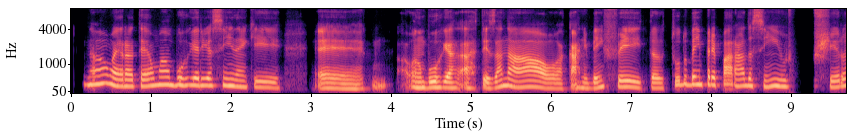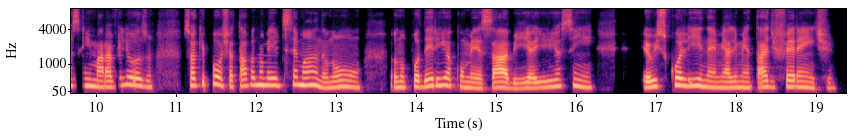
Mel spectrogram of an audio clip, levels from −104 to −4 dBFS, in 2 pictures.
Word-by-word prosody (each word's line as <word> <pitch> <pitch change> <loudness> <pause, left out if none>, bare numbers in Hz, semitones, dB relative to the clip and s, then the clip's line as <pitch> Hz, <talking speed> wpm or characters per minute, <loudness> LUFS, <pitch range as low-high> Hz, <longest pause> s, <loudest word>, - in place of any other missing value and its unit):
Não, 240 +2 +1
era 190 -2 +3
até 185 +1 0
uma 225 +3 +2
hamburgueria 215 -1 +2
assim, 205 0 -1
né, 175 -2 -2
que, 155 -4 -4 0.4
eh, 130 -3 -1 0.6
hambúrguer 155 0 +3
ar - - -4
artesanal, 165 -3 +2
a 130 - -5
carne 145 +3 0
bem 145 +4 -1
feita, 160 -6 0
tudo 235 - -2
bem 235 0 +2
preparado 215 -4 +1
assim, 195 -1 -1
o 180 - -1 0.3
cheiro 170 +3 -2
assim 205 0 -2
maravilhoso. 185 +2 0 0.4
Só 210 - 0
que 205 - -6
poxa, 230 -8 0
estava 190 +5 -1
no 220 0 +3
meio 215 -1 +2
de 205 0 -6
semana, 220 -6 +1
eu - - -4
não 165 0 -2 0.4
eu 155 - +2
não 160 0 0
poderia 195 +6 +1
comer 155 -8 -3
sabe. 140 0 +3
E 150 - +1
aí 160 +5 -1
assim, 190 -4 -3 0.6
eu 155 +1 +4
escolhi, 200 +1 +2
né, 170 -3 0
me 155 0 -2
alimentar 155 +2 0
diferente. 160 -4 -2
175 Hz, 150 wpm, -23 LUFS, 155-205 Hz, 0.6 s, eu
